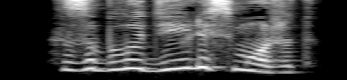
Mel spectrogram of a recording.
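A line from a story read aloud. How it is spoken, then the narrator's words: Timid. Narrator (Russian): робко сказала продавщица Марина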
